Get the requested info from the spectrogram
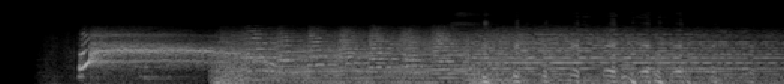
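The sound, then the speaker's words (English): A sudden, shrill scream-queen scream from a horror film leaps upward in pitch, then a loud, dramatic orchestral music sting crashes in and swells, holding dense and sustained for several seconds. “So that's a good scream queen scream, and then some a dramatic music sting.”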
